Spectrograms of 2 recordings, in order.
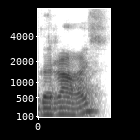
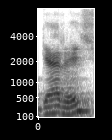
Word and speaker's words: garage: it so like in the word garage or garage you know both the pronunciations are fine what is the rule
